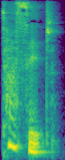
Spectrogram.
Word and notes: tacit: British English

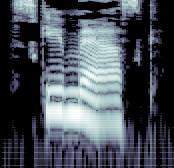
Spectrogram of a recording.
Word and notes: ski mask: British English

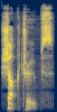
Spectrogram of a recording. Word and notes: shock troops: British English

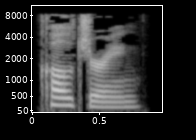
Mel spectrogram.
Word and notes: culturing: British English

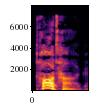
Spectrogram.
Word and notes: tautog: British English

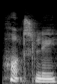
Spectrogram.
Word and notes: hotly: British English

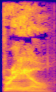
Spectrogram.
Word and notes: braille: American English

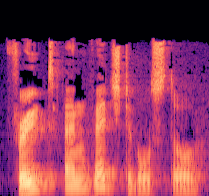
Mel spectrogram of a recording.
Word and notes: fruit and vegetable store: American English

